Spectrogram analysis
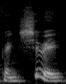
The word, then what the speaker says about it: Feng Shui: I'm going to give you 5 fun, fab tips on Feng Shui, or Feng Shui, how we pronounce it.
